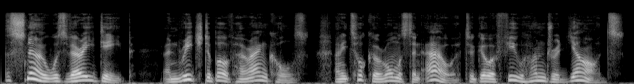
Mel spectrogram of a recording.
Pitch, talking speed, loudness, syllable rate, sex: 140 Hz, 220 wpm, -19 LUFS, 5.3 syllables/s, male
